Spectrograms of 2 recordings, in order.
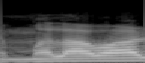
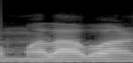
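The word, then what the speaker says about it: Malabar: मालाबार यहां पर देखिए मालाबार लिखा हुआ है तो मालाबार नहीं इसको आप सही कर लीजिएगा यहां सही उच्चारण क्या हो जाएगा मालाबार मालाबार सैन्य अभ्यास अगला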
